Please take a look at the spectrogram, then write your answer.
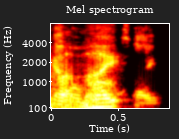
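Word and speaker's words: Maté: Mate. No, not mate. Mate, you commoner. Mate. It's got an accent. I couldn't put the accent on there. It's got an acute accent.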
